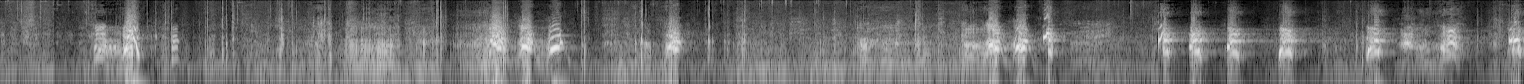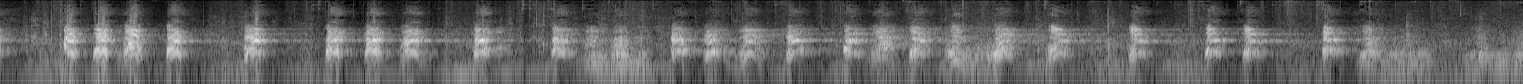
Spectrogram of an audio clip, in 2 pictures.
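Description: Dogs barking in play: scattered barks and scuffling for the first ten seconds or so, then a dog barks over and over, about two barks a second.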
